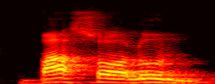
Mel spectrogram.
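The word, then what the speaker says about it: بصل: শব্দটি আমরা এটা কিন্তু এই যে দন্তস লিখেছি এটি সিন নয় এটি সদ এখানে আমরা দেখছি বা সদের উপর জবর রয়েছে তাহলে আমরা উচ্চারণটি করব বা সলুন আমি আবার আপনাদেরকে দেখি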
